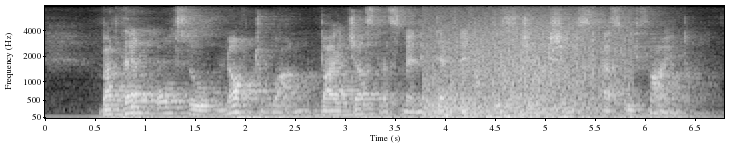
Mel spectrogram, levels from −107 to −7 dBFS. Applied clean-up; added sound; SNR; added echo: none; Waves, surf; -1 dB; reverberation time 1.1 s.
